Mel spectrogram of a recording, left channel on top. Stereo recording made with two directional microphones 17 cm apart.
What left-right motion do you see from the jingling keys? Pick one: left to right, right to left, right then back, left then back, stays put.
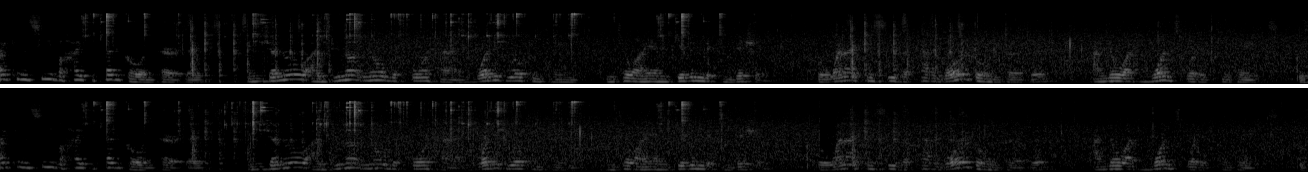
right then back.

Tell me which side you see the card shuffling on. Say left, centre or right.
left.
